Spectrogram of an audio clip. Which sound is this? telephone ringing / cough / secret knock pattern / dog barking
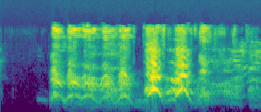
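dog barking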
